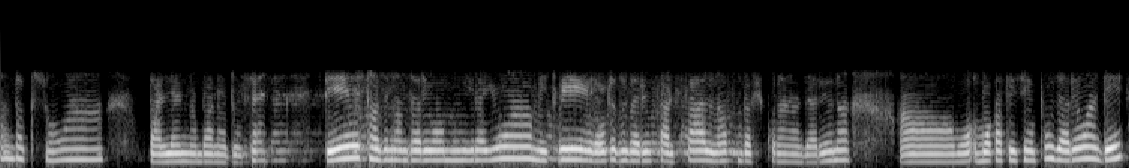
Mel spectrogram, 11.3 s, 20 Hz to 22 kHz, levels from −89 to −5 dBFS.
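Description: Speech carried over a G.729 codec path, with the damage plainly audible for the whole clip. The line passes roughly 200 Hz to 3.7 kHz, and the rough, slightly synthetic texture comes from the codec rebuilding each frame from a filter, pitch predictor and a few pulses, consistent with G.729A at 8 kbit/s. From 2.55 to 2.66 s there is a VoIP packet loss concealed by the speech codec. About 20 ms of audio is missing, which fits a single lost packet. The decoder stretches the previous pitch and filter into a fading sound and then takes until about 2.66 s to return to full level and clarity.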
